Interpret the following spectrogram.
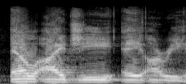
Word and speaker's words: ligare: The Latin root of the word religion is L-I-G-A-R-E. I think it's pronounced ligare. It's the same root as ligament.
